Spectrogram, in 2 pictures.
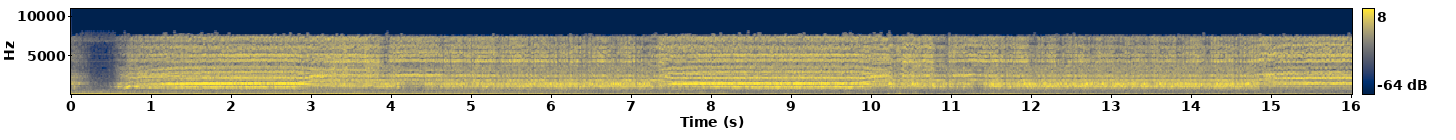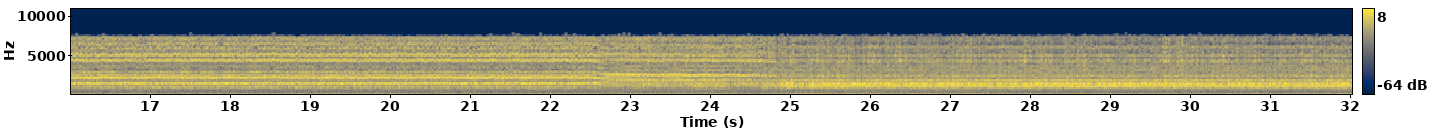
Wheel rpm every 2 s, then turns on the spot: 90, 160, 160, 160, 160, 160, 160, 160, 160, 160, 160, 160, 160, 160, 160, 160.
none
